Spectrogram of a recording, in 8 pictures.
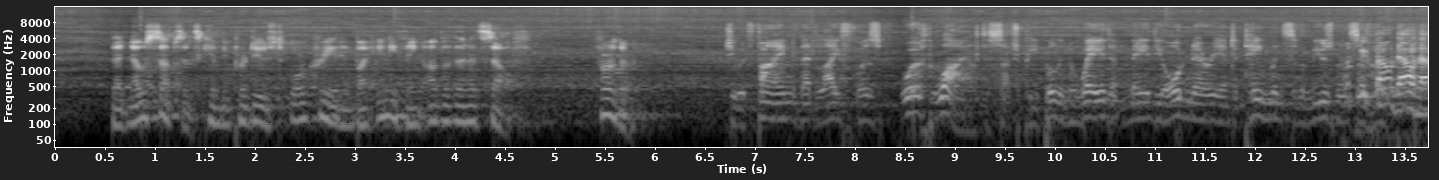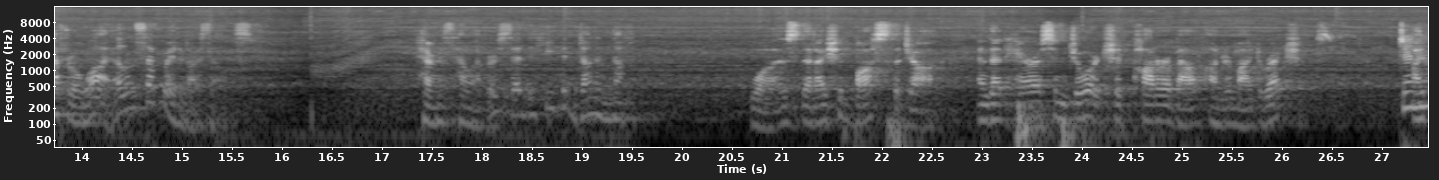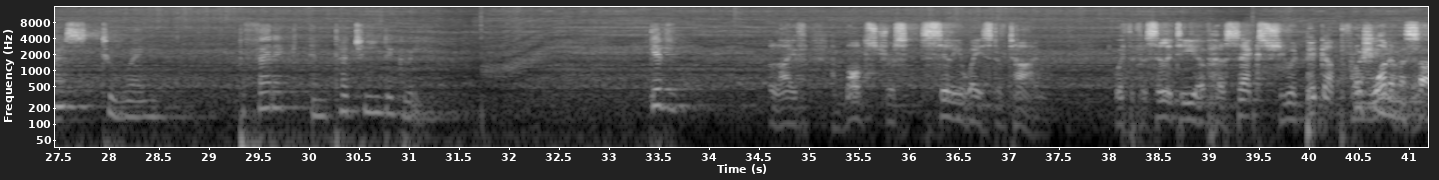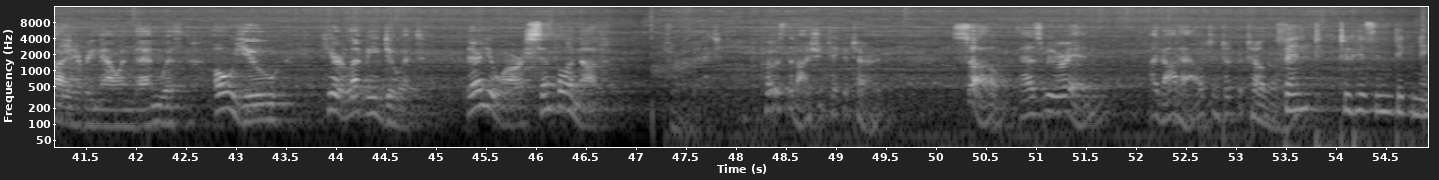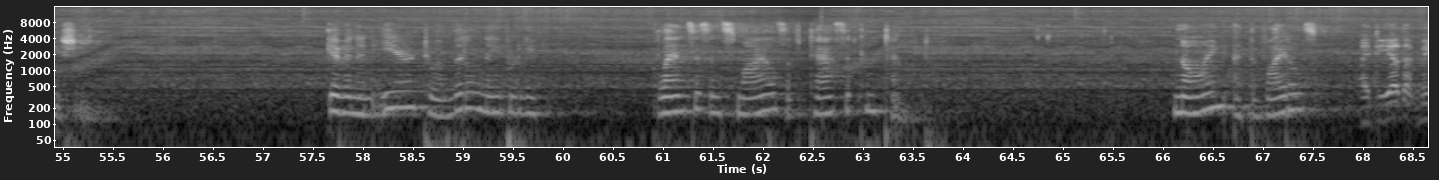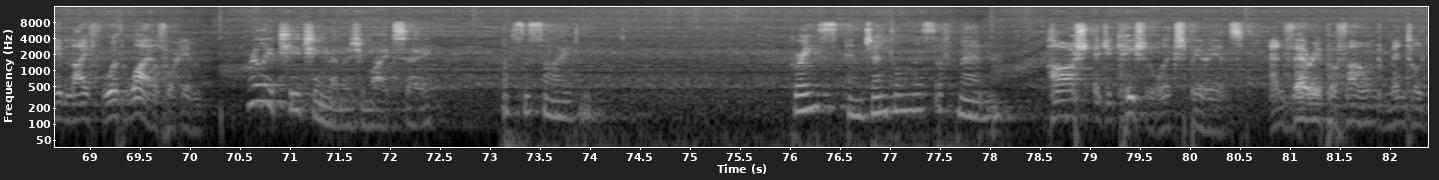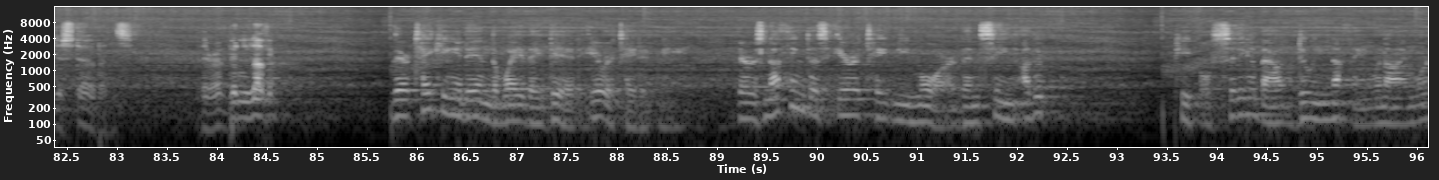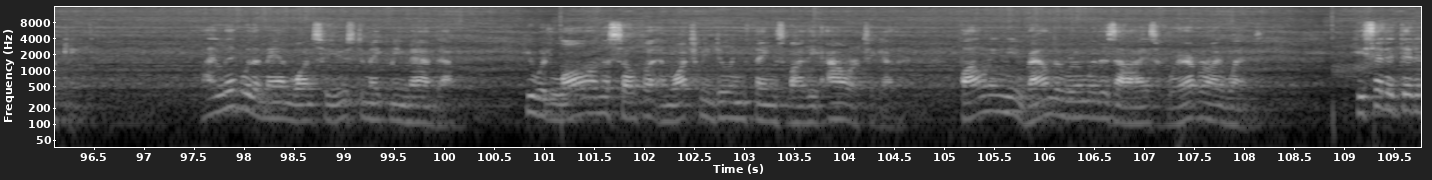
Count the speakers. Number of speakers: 5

